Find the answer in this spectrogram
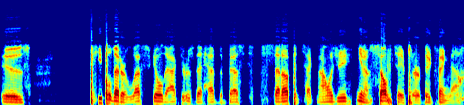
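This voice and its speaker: In an American accent, a man uses a normal speaking voice at a fairly low pitch, talking at a moderate pace with fairly even intonation. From Washington, D.C. area. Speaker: actor and look-alike performer. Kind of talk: interview conversation.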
